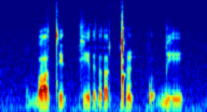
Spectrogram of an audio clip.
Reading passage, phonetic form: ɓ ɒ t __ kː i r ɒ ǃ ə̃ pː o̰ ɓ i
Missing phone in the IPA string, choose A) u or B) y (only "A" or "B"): B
